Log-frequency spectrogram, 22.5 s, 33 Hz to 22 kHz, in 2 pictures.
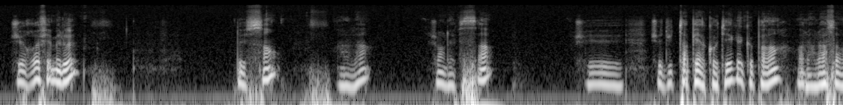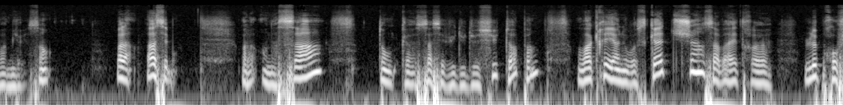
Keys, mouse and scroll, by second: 0.3 click, 1.3 click, 1.4 click, 3.1 KP_2, 3.4 0, 3.6 KP_0, 3.8 Return, 6.0-7.3 drag, 7.3 typing, 7.8-8.9 drag, 9.5-10.6 drag, 11.6-12.4 typing, 13.9-15.0 drag, 15.0-16.0 scroll down 1, 16.0 click, 16.0 typing, 16.8 right click, 19.8-20.9 drag.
